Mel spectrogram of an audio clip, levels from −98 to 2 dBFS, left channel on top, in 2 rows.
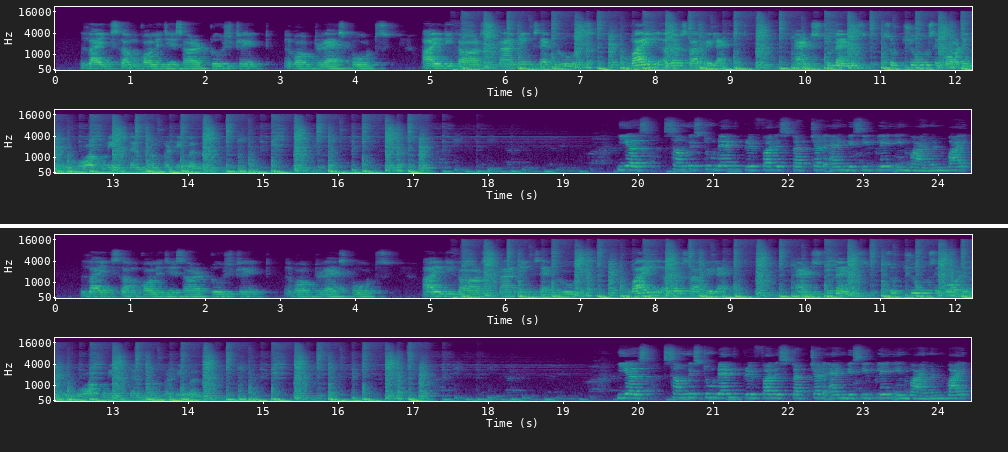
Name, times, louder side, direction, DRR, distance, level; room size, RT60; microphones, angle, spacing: voice 1, 0.3-2.7 3.1-4.5 4.9-7.2 7.6-9.1 9.9-14.2, left 3 dB, 60° left, 0.4 m, -32 dB
sound 1, 5.3-18.5 18.8-18.9 19.2-19.3, equal, 15° left, 0.7 m, -28 dB
voice 2, 16.9-17.5 18.0-24.4, right 1 dB, 45° right, 0.7 m, -40 dB
2.9 x 2.1 x 2.9 m
head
